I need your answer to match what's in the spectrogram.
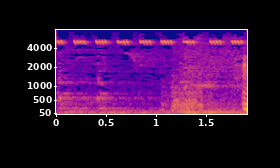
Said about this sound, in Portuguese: Bota o barulho de grilo aí.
